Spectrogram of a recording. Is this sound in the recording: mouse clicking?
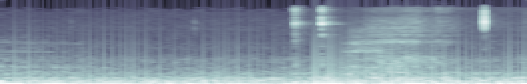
yes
